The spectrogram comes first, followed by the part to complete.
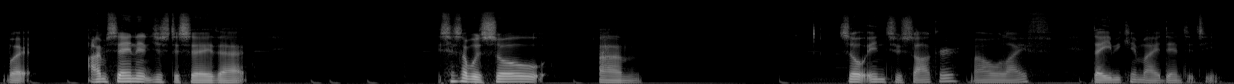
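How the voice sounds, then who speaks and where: With studio-quality sound and faint music behind, a young vlogger from the Democratic Republic of the Congo speaks slowly, with long pauses, in a fairly low, clear, resonant voice and no room sound. He isn't a native English speaker. His motivational personal vlog is earnest and hesitant, with many fillers and restarts.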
